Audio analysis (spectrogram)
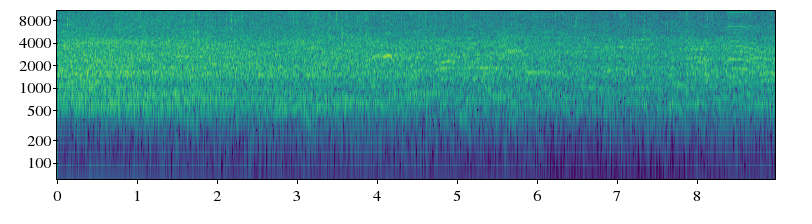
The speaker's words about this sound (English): Okay, here we go. Now, one, two, three. Cheer them on, guys, come on.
